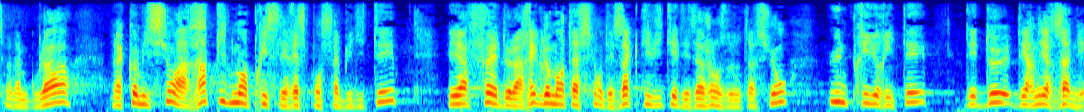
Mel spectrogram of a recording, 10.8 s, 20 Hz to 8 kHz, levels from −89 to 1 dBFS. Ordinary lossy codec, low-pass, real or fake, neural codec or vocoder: none; 7.2 kHz; real; none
